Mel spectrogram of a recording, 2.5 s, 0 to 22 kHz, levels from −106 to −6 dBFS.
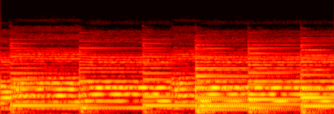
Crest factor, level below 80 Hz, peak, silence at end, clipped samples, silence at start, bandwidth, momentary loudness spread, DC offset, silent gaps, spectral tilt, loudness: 12 dB; -62 dBFS; -24 dBFS; 0 s; under 0.1%; 0 s; 8.6 kHz; 3 LU; under 0.1%; none; -6.5 dB/octave; -37 LUFS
